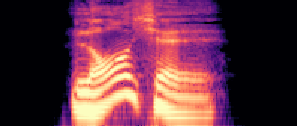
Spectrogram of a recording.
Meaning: lorchel (Helvella)
- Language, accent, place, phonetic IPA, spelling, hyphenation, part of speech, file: German, Germany, Berlin, [ˈlɔɐ̯çl̩], Lorchel, Lor‧chel, noun, De-Lorchel.ogg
